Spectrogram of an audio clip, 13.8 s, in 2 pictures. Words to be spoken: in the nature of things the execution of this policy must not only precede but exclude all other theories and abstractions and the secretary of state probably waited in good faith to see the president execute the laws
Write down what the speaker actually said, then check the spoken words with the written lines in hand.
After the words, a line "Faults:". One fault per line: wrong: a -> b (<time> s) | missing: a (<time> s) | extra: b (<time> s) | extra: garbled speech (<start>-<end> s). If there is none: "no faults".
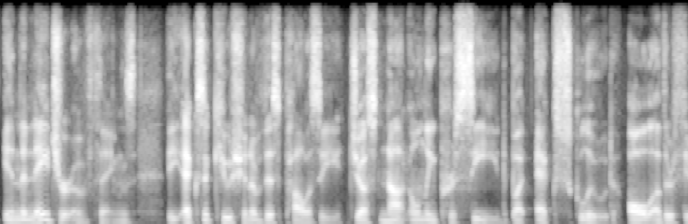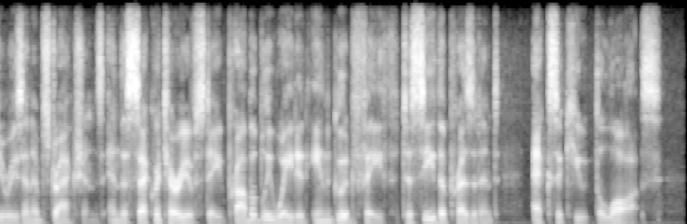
in the nature of things the execution of this policy just not only precede but exclude all other theories and abstractions and the secretary of state probably waited in good faith to see the president execute the laws
Faults:
wrong: must -> just (3.5 s)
